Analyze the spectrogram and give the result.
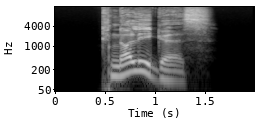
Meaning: strong/mixed nominative/accusative neuter singular of knollig
- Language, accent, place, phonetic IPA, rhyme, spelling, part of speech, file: German, Germany, Berlin, [ˈknɔlɪɡəs], -ɔlɪɡəs, knolliges, adjective, De-knolliges.ogg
